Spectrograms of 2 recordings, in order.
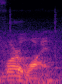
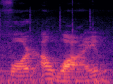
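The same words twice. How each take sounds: First: The words are blended smoothly into one flow. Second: The words are said separately, without linking. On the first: The speaker calls it right. "mixing for and a sound" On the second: The speaker calls it wrong. "Instead of saying"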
